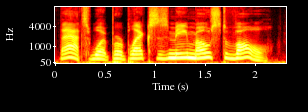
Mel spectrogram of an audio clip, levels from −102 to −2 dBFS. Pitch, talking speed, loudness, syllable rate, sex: 205 Hz, 180 wpm, -15 LUFS, 4.3 syllables/s, female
